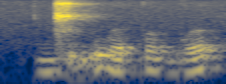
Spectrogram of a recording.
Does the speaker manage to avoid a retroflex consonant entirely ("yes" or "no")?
no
